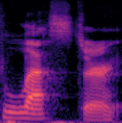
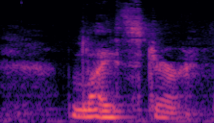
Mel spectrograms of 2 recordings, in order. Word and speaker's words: Leicester: time we see we we know it's Lester it you know well yes here's a clip of me um pronouncing it correctly Lester Lester Lester leister that was a joke um so yeah so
